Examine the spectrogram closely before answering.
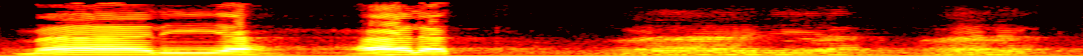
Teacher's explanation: تقف على الهاء الذي هو يسمى السكت، تسكت سكتة لطيفة ثم تأتي بالهاء الثانية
